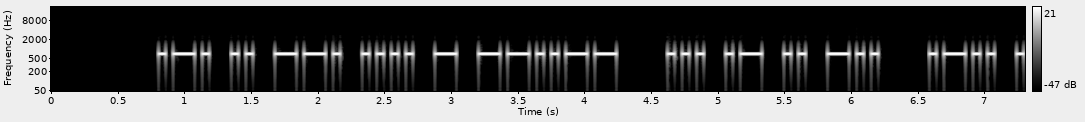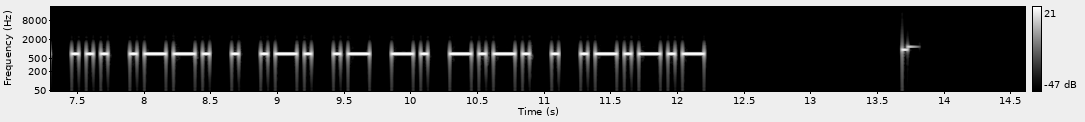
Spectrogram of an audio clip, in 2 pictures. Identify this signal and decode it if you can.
Morse code, heard as a keyed tone, about 22 wpm, 700 Hz. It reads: RIGHT, SAID LESPERANCE.
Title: A Sound Of Thunder 22wpm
